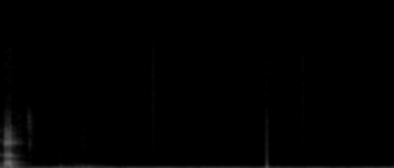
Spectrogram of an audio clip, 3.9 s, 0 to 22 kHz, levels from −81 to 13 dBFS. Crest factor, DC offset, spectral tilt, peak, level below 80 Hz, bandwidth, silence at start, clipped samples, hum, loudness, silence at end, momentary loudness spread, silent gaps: 30 dB; under 0.1%; -4 dB/octave; -20 dBFS; -58 dBFS; 16.5 kHz; 0 s; under 0.1%; none; -50 LUFS; 0 s; 14 LU; none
